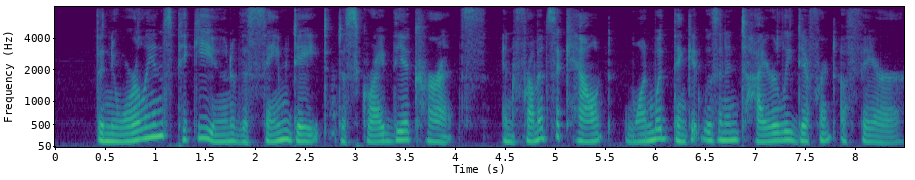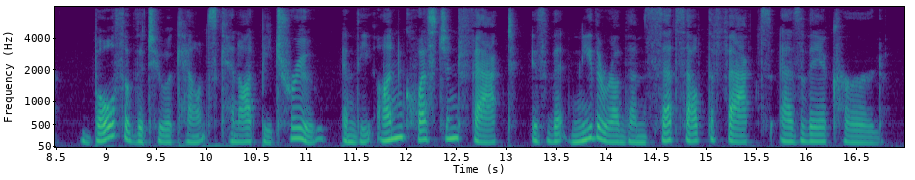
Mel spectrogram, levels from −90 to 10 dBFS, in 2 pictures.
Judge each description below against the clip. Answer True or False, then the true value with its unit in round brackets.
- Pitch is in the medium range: True (155 Hz)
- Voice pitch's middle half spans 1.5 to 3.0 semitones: False (4.1 semitones)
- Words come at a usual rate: True (170 wpm)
